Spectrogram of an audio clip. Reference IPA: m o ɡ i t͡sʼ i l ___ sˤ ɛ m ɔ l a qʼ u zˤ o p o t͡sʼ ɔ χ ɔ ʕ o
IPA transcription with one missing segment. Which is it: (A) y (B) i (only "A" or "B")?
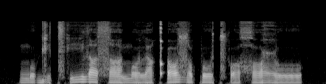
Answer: B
